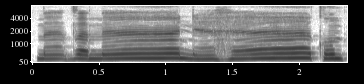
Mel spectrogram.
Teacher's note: ہا کو ہم نے لمبا 2 حرکت کیا کیونکہ اس کے اوپر کھڑی حرکت ہے، کھڑی زبر ہے.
